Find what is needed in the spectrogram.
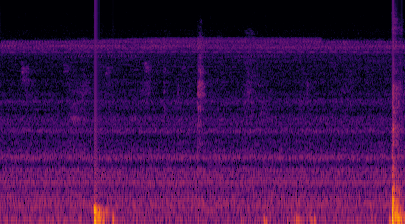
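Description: Microphone handling noise over a faint steady background: a loud, dull thud about two seconds in, a few soft knocks later, and a sharp click just before the end.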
